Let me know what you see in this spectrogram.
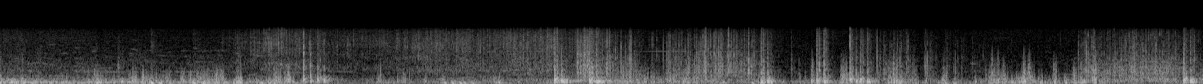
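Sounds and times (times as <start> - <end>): firework shells bursting: 2.3 - 10.0, 10.7 - 12.0.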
